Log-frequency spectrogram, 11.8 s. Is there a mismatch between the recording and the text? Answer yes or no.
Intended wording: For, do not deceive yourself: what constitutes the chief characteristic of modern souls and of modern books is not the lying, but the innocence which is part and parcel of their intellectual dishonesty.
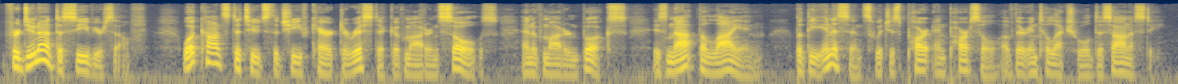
no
